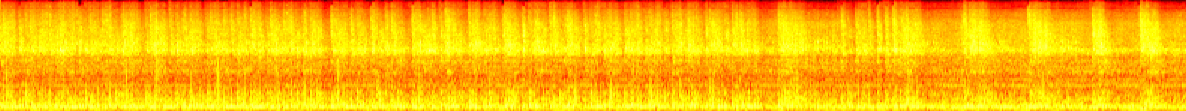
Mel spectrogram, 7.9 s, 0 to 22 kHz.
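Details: 1969 Buick Special Deluxe, 430 big-block V8 with big cam, first start after sitting over a year; loud, lumpy, uneven idle with a choppy exhaust beat, far too rich because the choke was left mechanically closed all the way.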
